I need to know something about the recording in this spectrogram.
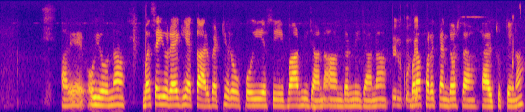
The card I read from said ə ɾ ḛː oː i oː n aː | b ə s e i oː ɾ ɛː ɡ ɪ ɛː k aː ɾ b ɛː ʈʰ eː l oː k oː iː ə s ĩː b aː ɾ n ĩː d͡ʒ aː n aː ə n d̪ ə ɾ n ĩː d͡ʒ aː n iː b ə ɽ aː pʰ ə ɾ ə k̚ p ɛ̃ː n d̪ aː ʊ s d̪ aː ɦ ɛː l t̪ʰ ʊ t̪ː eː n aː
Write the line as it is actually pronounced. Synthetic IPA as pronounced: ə ɾ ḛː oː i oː n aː | b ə s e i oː ɾ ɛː ɡ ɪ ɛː k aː ɾ b ɛː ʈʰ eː ɾ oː k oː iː ə s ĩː b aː ɾ n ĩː d͡ʒ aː n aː ə n d̪ ə ɾ n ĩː d͡ʒ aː n aː b ə ɽ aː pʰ ə ɾ ə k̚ p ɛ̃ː n d̪ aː ʊ s d̪ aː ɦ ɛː l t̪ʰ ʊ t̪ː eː n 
